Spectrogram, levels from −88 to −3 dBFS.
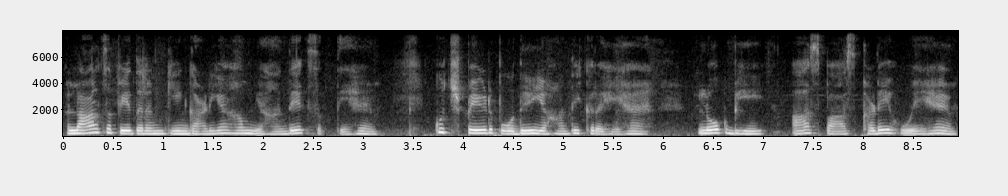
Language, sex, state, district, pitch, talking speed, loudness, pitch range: Hindi, male, Himachal Pradesh, Shimla, 215 Hz, 155 wpm, -15 LUFS, 200-235 Hz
